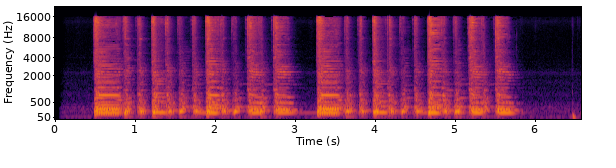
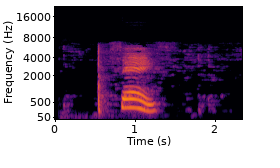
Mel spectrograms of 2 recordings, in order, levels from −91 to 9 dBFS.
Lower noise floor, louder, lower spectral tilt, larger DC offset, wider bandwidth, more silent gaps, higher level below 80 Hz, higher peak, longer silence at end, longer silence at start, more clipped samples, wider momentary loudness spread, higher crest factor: about the same, -56 dBFS vs -57 dBFS; first, -20 LUFS vs -23 LUFS; about the same, -4 dB/octave vs -3.5 dB/octave; neither; first, 17 kHz vs 7.2 kHz; neither; first, -50 dBFS vs -70 dBFS; first, -2 dBFS vs -8 dBFS; second, 0.05 s vs 1.05 s; about the same, 0.5 s vs 0.55 s; neither; second, 8 LU vs 14 LU; about the same, 22 dB vs 18 dB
